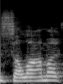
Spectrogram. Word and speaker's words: Salama: That's Martin Salama, kind of like salami with an A.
